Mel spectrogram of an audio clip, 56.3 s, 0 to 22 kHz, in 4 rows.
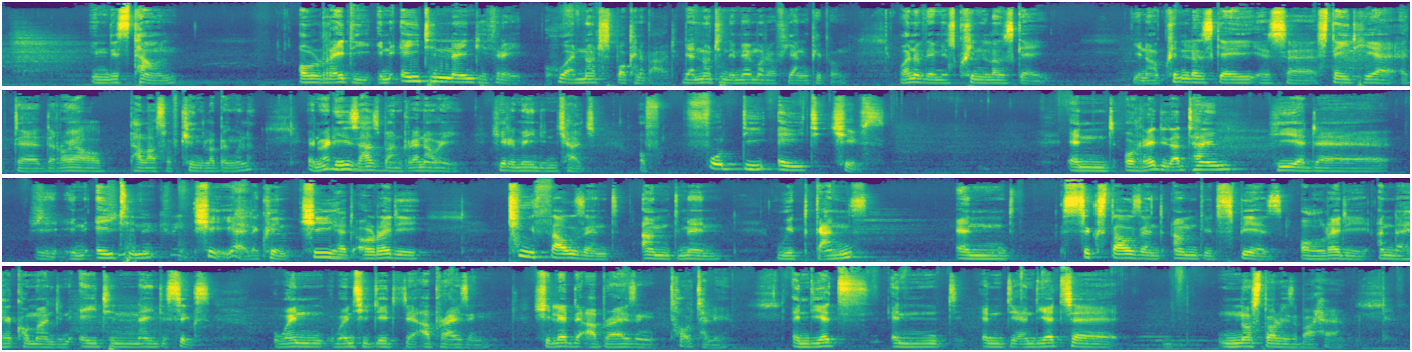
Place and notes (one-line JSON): {"title": "Amakhosi Cultural Centre, Makokoba, Bulawayo, Zimbabwe - Unknown heroes...", "date": "2012-10-29 14:23:00", "description": "… going back in history, again hardly anyone knows the fascinating stories, Cont continues… such as these of women heroes …", "latitude": "-20.14", "longitude": "28.58", "altitude": "1328", "timezone": "Africa/Harare"}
